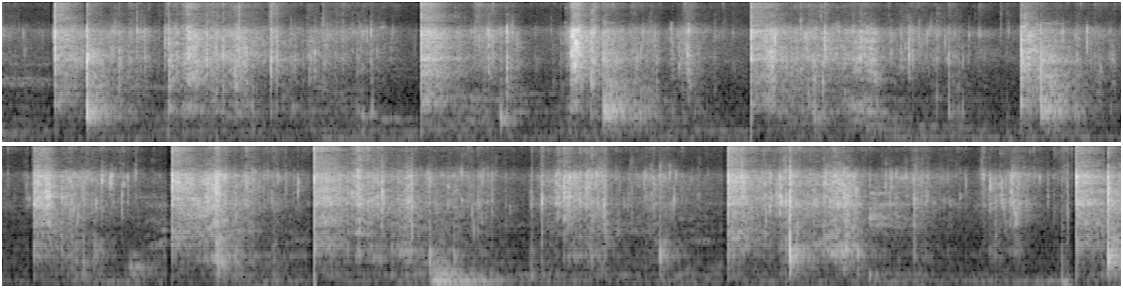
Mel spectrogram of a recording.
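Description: Chili paste being mixed into vegetable korma, repeated bursts of stirring and scraping in a pan with wet sizzling between them, close up, irregular strokes roughly every second, no talking.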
